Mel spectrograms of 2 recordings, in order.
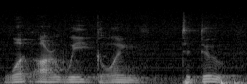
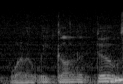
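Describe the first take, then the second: First: It is said at a slower pace. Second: It is said at a quicker pace.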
